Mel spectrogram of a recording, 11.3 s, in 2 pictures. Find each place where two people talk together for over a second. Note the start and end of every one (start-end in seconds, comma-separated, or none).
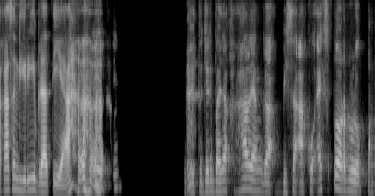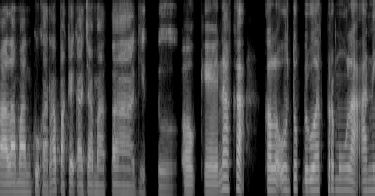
none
